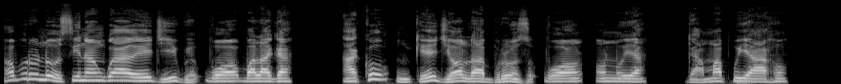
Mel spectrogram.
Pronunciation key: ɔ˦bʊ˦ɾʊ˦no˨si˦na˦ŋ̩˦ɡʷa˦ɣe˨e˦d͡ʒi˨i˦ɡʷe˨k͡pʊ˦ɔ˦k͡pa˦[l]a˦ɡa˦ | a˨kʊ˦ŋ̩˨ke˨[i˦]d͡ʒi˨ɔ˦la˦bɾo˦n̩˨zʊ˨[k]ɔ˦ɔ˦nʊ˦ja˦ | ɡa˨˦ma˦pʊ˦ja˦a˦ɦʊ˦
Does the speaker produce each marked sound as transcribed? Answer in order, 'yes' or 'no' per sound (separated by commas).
yes, no, no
